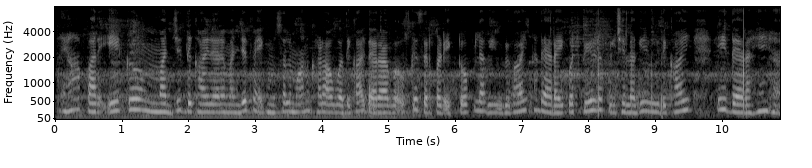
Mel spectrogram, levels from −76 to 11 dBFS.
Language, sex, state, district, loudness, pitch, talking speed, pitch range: Hindi, female, Maharashtra, Nagpur, -26 LUFS, 220 Hz, 195 wpm, 205-245 Hz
